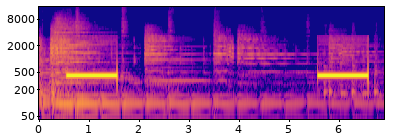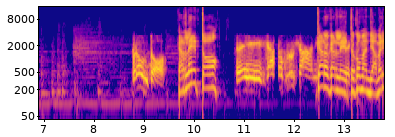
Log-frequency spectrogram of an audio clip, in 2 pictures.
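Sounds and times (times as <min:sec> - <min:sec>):
busy musical backdrop: 0:00.0 - 0:13.8
telephone ringback tone beeps: 0:00.6 - 0:01.6, 0:05.6 - 0:06.6
speech: 0:09.8 - 0:13.8.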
